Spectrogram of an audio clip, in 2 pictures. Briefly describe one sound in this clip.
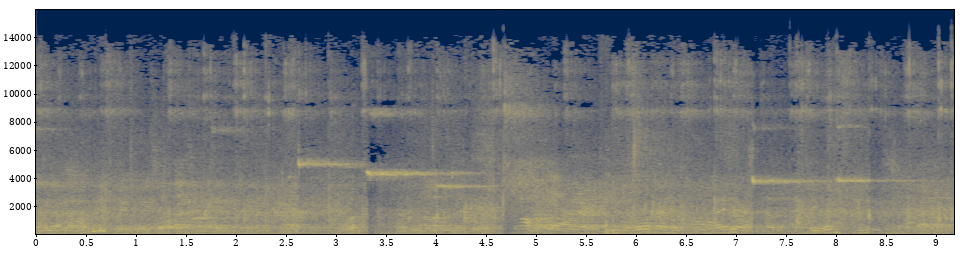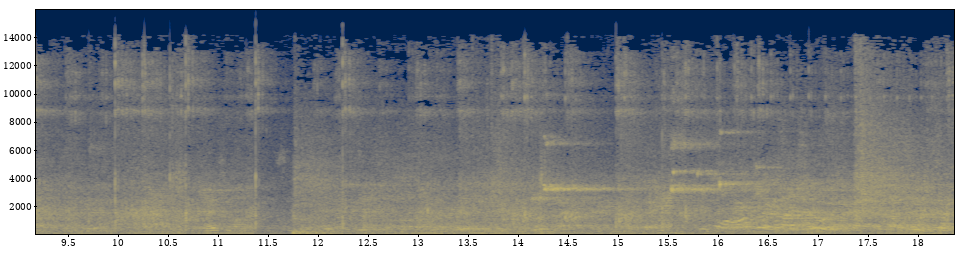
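Several men talk in the background of a large echoing hall.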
